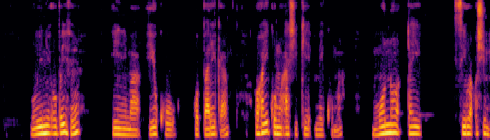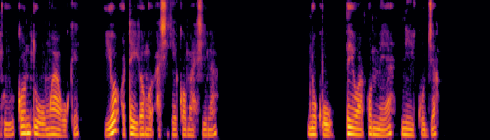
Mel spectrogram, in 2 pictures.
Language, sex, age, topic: Oshiwambo, male, 25-35, agriculture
